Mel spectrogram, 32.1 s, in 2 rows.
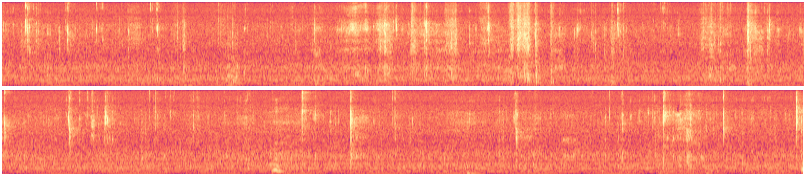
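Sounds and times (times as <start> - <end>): chewing and lip-smacking: 0.1 - 3.6, 14.3 - 21.1, 25.9 - 26.9.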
